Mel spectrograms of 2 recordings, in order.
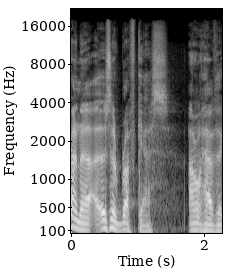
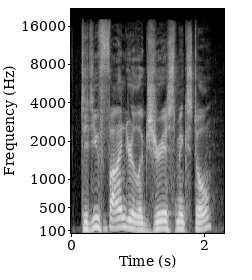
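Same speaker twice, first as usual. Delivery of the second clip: ordinary delivery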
